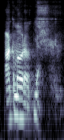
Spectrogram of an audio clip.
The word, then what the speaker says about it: Okamoto: Um they obviously added u how do you how do you pronounce his name? Okuna. Okunaza first base Okamoto.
